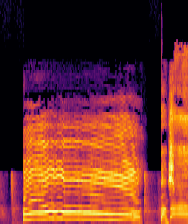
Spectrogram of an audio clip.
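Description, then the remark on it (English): A loud goat bleat holds for nearly two seconds with a slight waver, bracketed by short vocal bursts just before and right after it. “Goats.”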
